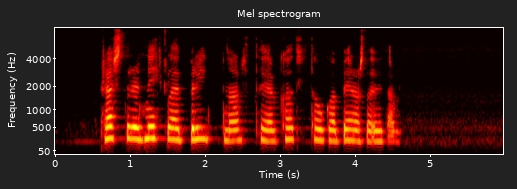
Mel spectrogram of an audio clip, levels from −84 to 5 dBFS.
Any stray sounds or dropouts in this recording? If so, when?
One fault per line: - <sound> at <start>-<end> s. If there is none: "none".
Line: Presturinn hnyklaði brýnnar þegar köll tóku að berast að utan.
none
